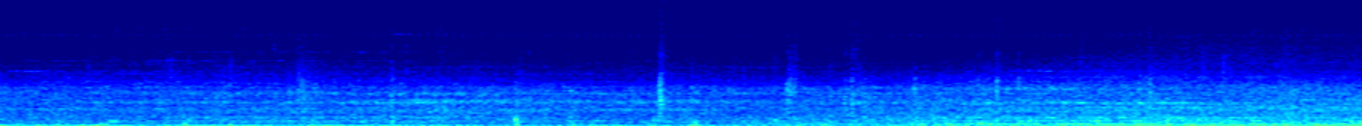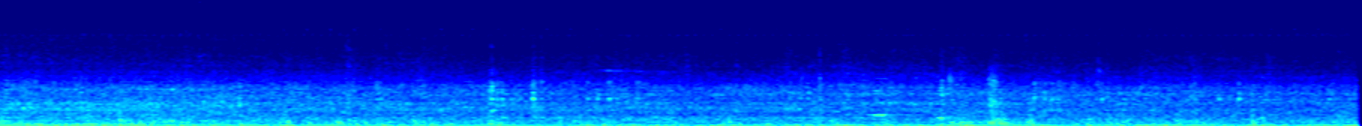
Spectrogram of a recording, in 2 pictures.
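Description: Train rolling along the track: a steady noise of wheels on rail, with scattered short clicks.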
